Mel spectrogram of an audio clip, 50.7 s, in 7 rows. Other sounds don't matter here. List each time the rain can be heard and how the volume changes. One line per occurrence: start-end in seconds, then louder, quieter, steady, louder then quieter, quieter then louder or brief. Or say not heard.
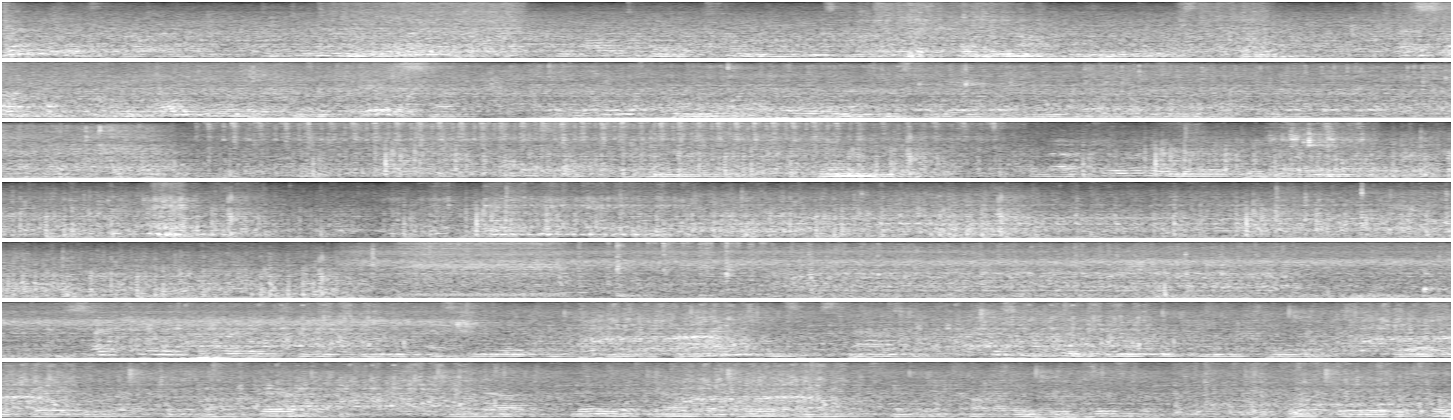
0.0-50.6 steady.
